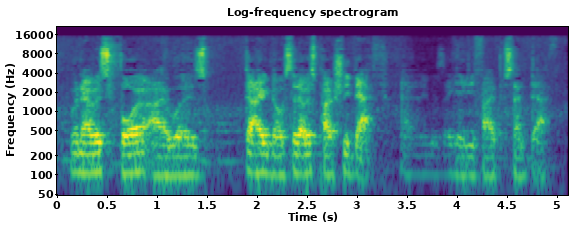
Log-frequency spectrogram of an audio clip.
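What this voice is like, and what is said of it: Slight speech impediment, accent-like. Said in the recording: “maybe you can hear a bit of my accent. Uh, it's actually a speech impediment.”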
